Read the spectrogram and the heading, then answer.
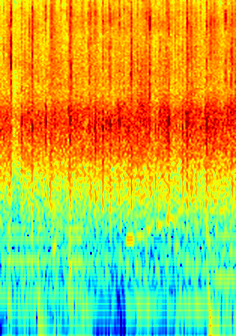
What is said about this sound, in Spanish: Aquí está, aquí está. Recibe ese premio. Un aplauso enorme.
